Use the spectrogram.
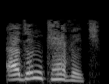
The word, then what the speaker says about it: Adamkiewicz: Someone got up during Q&A and said, I thought I'd let you know that the artery is pronounced Adamkiewicz. The speaker said, well, you're wrong.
